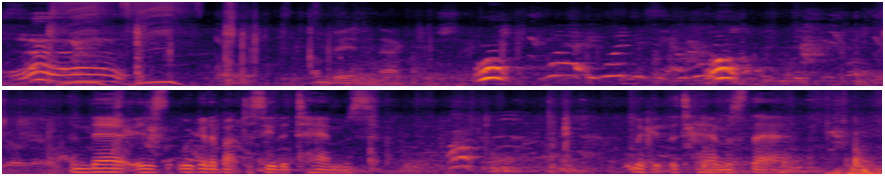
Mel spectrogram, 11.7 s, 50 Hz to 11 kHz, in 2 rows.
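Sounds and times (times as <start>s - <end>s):
low murmuring sounds: 0.0s - 11.7s
speech: 0.1s - 1.0s, 2.2s - 8.6s, 10.1s - 11.7s
dog barking at a passerby on an island in the river Thames: 3.2s - 3.5s, 4.6s - 5.5s, 8.8s - 9.1s.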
